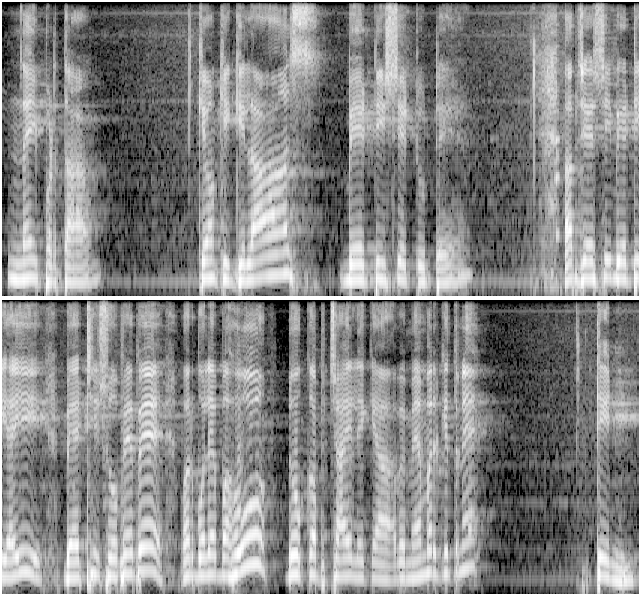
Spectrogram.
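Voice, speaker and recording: A man's voice: sits high, fairly bright tone. A man with a Rajasthani accent giving a folksy, storytelling sermon, often turning to ask his listeners questions. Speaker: religious storyteller.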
